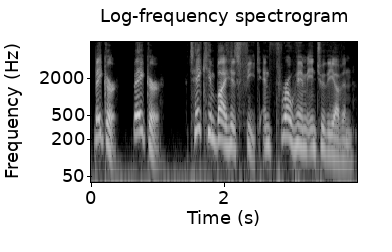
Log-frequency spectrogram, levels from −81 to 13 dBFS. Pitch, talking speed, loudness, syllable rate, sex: 165 Hz, 195 wpm, -18 LUFS, 5.1 syllables/s, male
